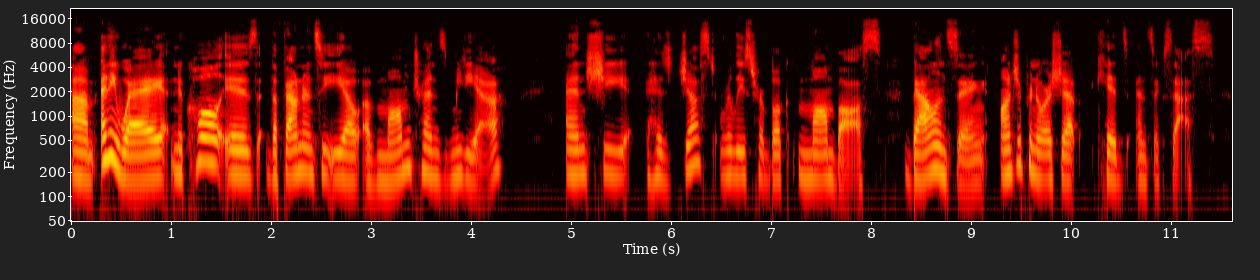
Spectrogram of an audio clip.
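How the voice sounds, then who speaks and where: A woman with an American accent and a plain, everyday voice, fairly low in pitch with ordinary pitch variation, at a fairly slow pace on a very clean recording with a silent background. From US Northeast, Boston. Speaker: podcast co-host. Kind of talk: casual chat.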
